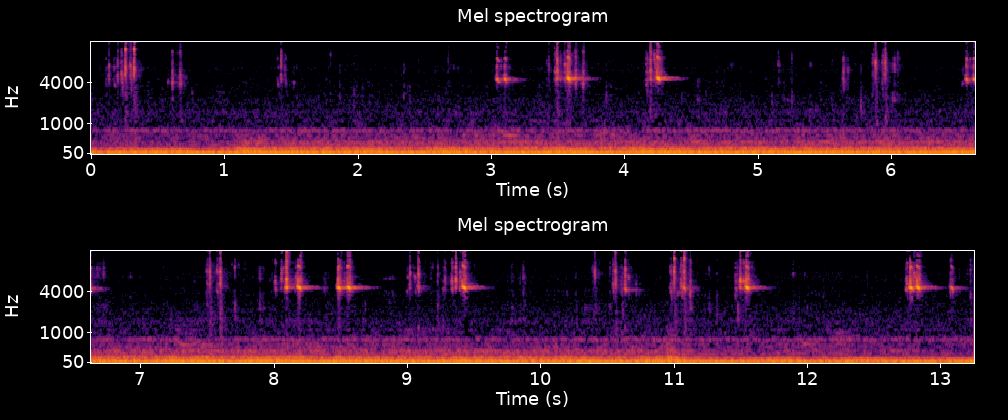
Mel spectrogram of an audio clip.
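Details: Crickets in an original field recording, giving short high chirps, single or in quick pairs, scattered irregularly over a steady low hum that dominates the background.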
